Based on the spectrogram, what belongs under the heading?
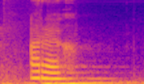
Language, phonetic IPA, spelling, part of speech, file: Belarusian, [aˈrɛx], арэх, noun, Be-арэх.ogg
- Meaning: nut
